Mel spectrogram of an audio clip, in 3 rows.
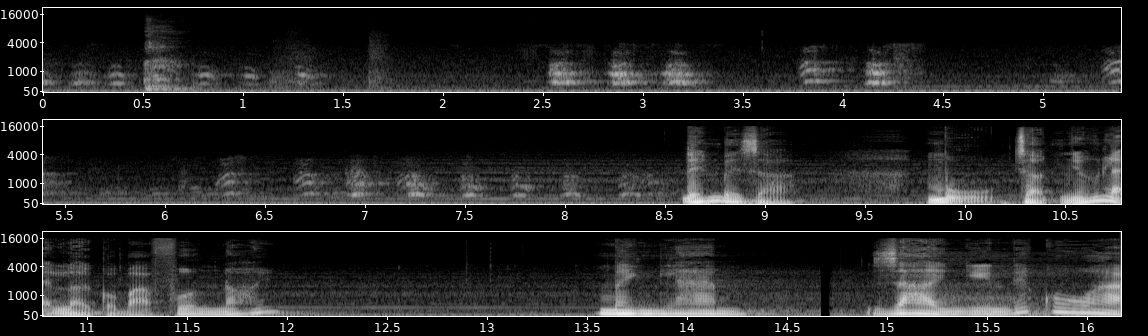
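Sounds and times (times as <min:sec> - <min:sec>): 
neighbours' dogs barking in the distance: 0:00.0 - 0:09.7
steady low hum: 0:00.0 - 0:16.1
speech: 0:08.6 - 0:09.2, 0:09.8 - 0:12.1, 0:13.6 - 0:16.1.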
